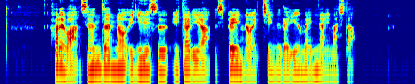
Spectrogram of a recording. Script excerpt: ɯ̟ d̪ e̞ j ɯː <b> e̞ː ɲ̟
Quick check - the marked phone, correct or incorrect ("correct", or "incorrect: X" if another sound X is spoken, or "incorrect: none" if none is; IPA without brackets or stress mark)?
incorrect: m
